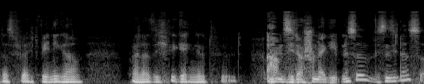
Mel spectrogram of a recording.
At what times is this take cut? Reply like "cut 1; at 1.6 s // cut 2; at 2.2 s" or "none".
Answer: none

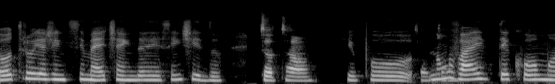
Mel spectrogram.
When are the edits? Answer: cut 1; at 2.5 s

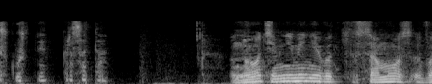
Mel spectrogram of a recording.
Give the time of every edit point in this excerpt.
none

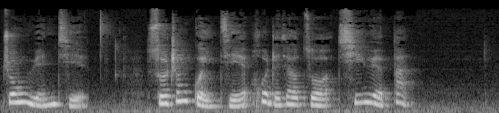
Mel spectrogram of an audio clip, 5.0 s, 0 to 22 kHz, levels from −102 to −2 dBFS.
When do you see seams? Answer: none

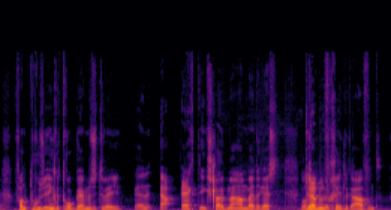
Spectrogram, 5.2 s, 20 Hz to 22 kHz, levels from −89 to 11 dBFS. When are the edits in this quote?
cut 1; at 1.8 s // cut 2; at 4.0 s

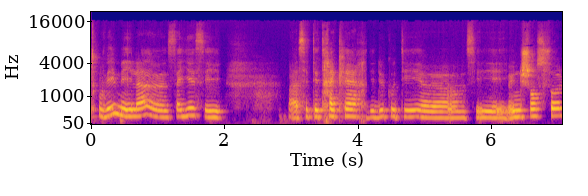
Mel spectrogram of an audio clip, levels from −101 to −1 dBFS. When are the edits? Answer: none

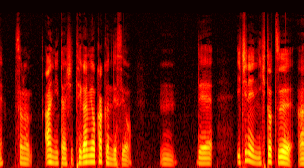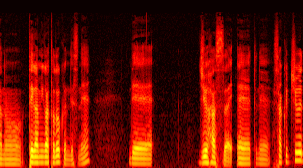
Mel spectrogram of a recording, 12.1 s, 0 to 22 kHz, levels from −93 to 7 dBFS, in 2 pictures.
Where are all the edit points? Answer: none

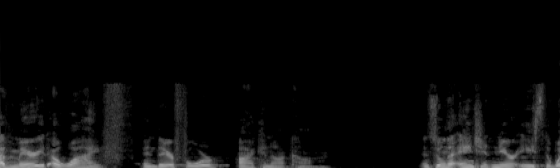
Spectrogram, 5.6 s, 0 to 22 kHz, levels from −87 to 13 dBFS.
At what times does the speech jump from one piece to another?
cut 1; at 2.3 s

